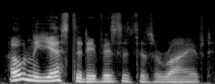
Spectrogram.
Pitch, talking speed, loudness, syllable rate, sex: 145 Hz, 110 wpm, -17 LUFS, 5.6 syllables/s, male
